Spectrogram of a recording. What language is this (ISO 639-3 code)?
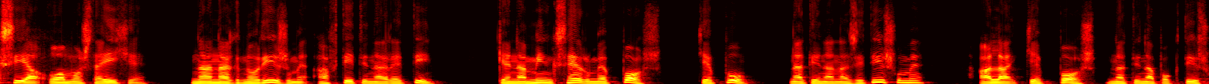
ell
